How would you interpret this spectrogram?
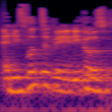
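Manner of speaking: ordinary delivery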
